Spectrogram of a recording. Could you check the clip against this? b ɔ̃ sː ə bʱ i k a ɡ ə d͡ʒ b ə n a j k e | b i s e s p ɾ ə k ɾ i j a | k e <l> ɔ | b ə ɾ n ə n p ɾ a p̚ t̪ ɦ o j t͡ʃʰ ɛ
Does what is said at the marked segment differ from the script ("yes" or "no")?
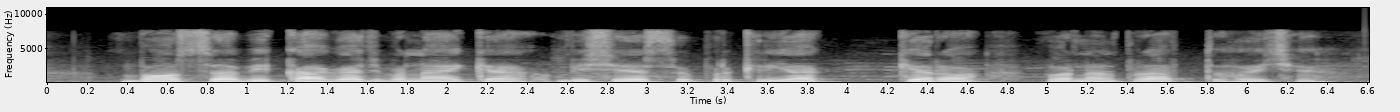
yes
